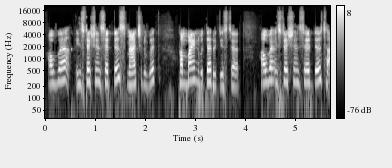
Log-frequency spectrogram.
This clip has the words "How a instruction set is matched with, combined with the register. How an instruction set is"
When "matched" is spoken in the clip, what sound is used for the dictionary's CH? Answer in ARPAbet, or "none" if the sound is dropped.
CH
